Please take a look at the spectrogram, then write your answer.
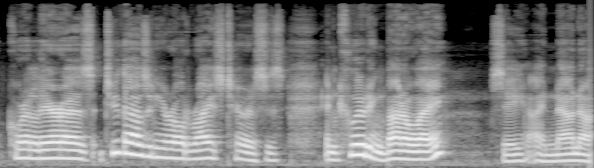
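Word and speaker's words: Banaue: Banao Rice Terraces, pronounced Banawe. Banawe. Okay, so now I know that's the Banawe Rice Terraces.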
